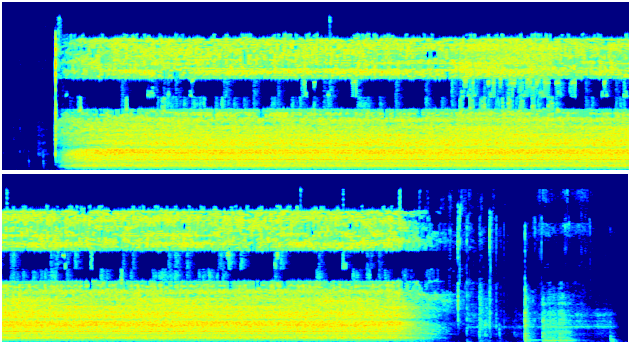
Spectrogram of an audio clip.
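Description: Heat dryer drying paint on cardstock: a continuous loud whooshing blow running for about ten seconds, then cutting off, leaving faint handling sounds.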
